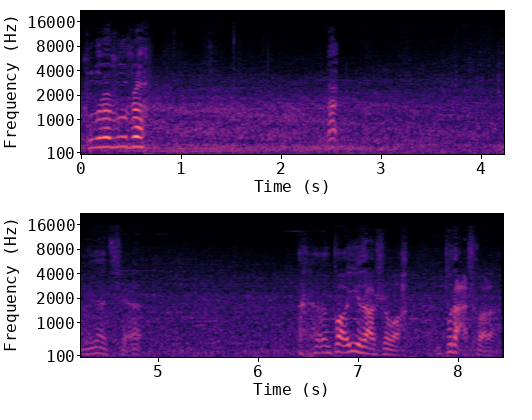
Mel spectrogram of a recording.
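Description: A man acting an animated, excitable young man. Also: a little high, measured pace, pauses often, noisy background. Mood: hurried. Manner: animated, dramatic, swinging from muttering to shouting. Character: flustered, excitable young man, chatty and blustering. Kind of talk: Chinese audio drama acting.

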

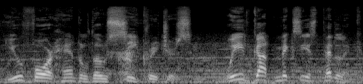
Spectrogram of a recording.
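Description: An earnest, clean-cut male superhero played by an actor for a cartoon game. His voice sits a bit high and moves expressively, with a commanding heroic manner over music. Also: expressive, moderate pace, natural voice. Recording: music behind the voice.

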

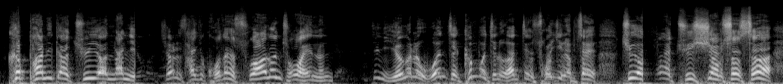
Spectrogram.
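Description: Older gyeongsang pastor, animated sermon, cracks jokes, asks for amens, high and very lively. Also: male voice, gravelly. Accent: Gyeongsang Korean. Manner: animated preaching with call-and-response and jokes. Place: church stage before a banner. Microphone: stand mic in front.

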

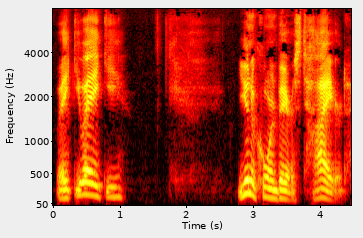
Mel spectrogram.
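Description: A parent chatting casually with a small child in a bedroom, gently coaxing with simple questions. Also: medium pitch, lively intonation, slow pace, vocal fry, slightly rough. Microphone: handheld phone behind the camera.

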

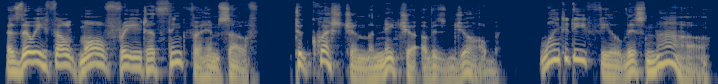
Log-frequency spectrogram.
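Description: Casting: sarcastic, pompous video game narrator, low voice with wildly swinging intonation. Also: male voice, breathy edge, no echo, heavily acted. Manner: dry and sarcastic, mock-grand storytelling. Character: sardonic, self-important male game narrator.

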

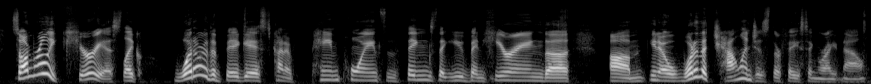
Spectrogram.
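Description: A woman's voice: mid-range voice, bright, forceful tone, no room sound, studio quality. A woman in her thirties hosting a walking interview in a park, eager and enthusiastic as she asks her questions. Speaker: host. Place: outdoors in a park.

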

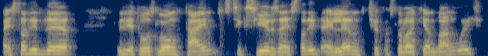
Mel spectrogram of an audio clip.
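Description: A middle-aged man from Syria, a film director answering festival questions over a video call, halting and restarting often. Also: fairly high pitch, steady tone, a bit bright, no echo. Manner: halting, many restarts and repeated words. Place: bright room with plants.

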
